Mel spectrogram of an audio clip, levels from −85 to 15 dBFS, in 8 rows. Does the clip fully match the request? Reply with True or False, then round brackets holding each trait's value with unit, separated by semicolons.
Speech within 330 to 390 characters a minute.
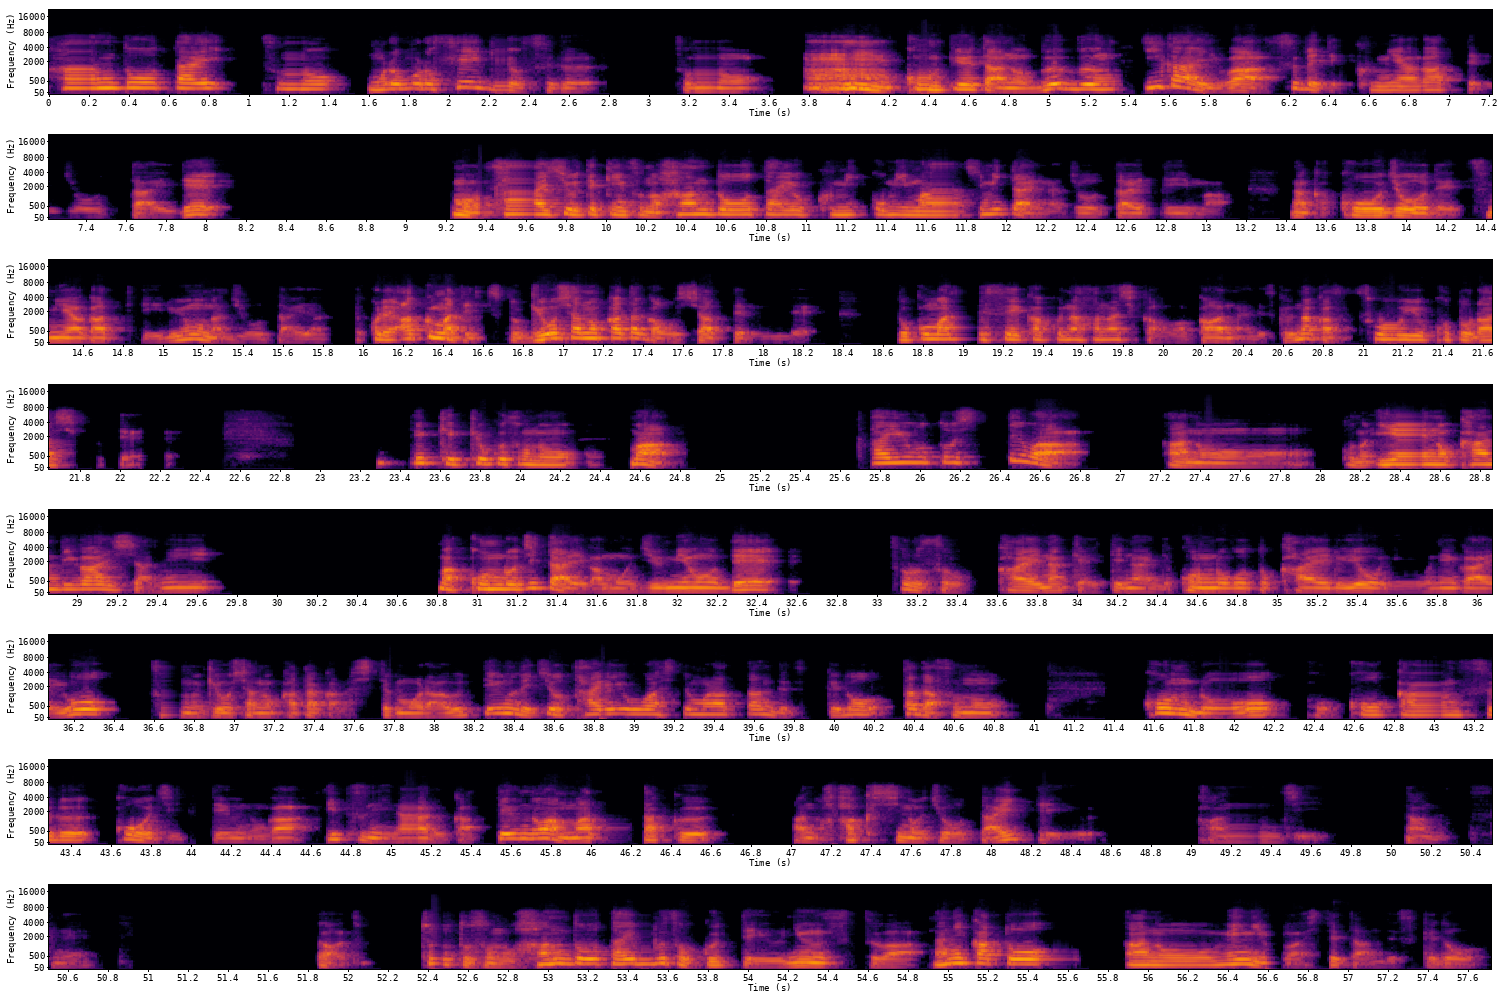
True (355 characters per minute)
